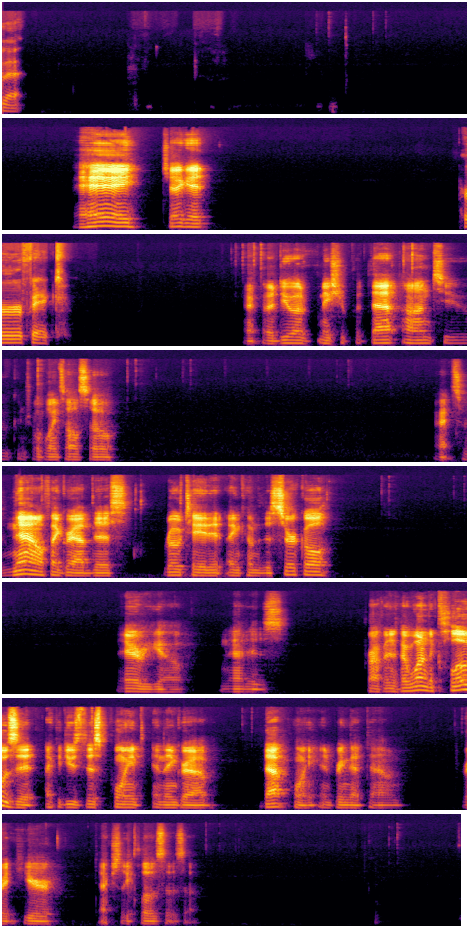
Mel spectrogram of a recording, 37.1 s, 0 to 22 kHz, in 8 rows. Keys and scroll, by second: 0.6 q, 9.6 Escape, 10.1 space, 19.8 q, 27.5 Escape, 34.8 super+z.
